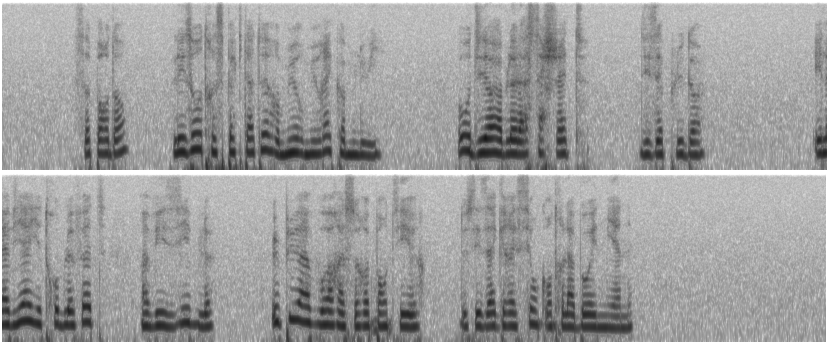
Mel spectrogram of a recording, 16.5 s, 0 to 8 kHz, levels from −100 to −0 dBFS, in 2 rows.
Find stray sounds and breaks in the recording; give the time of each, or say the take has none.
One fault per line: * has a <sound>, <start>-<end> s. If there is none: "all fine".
all fine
